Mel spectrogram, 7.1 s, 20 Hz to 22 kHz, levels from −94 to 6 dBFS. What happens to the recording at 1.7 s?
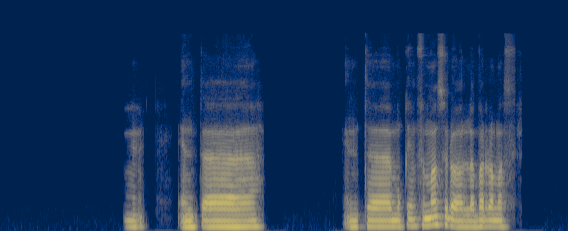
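Nothing goes wrong at 1.7 s; the audio is intact there.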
